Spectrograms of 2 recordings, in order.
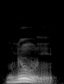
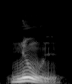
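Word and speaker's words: نون: Noon is another letter pronounced from the edge of the tongue. The edge of the tongue is that highlighted area. So now, how is Noon pronounced? In order to pronounce Noon properly, you need to perform two actions. One action using your tongue, and the other action through your nasal cavity.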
